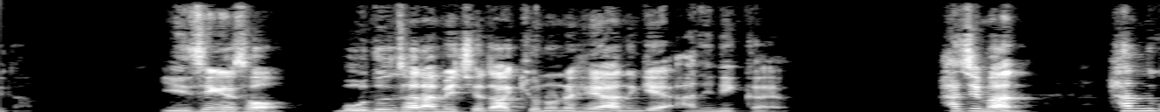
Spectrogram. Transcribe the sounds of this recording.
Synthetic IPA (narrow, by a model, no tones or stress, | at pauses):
ida | ins̬ʰe̞ŋe̞s̬ʰʌ | modɯns̬ʰaɾamit͡ɕe̞dakjʌnonɯɭɦe̞jaɦanɯnɡe̞ʔa̰ɲiɲik͈a̰jo̰ | had͡ʑiman | hanɡ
